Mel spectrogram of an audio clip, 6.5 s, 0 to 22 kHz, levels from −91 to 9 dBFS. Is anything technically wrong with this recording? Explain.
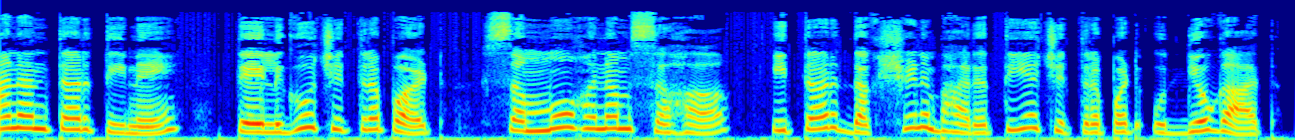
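Yes. From about 0.71 s to 5.20 s the speech carries an unreliable data bit fault. One line of the digital data path is marginal, so a single bit flips in a random share of samples, and each flip adds a spike of the same fixed size to the waveform. Because the errors come from the hardware rather than the signal, they sound as a steady crackle or fizz that continues through the pauses between words as well.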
